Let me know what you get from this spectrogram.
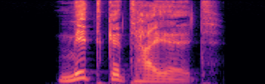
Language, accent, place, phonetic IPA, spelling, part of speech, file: German, Germany, Berlin, [ˈmɪtɡəˌtaɪ̯lt], mitgeteilt, verb, De-mitgeteilt.ogg
- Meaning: past participle of mitteilen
